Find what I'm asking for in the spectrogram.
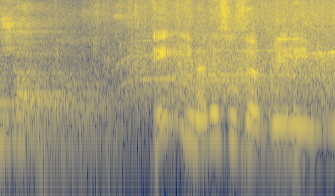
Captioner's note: cheers and applause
